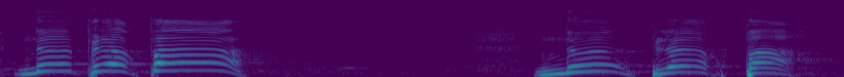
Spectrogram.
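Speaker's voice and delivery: Jesus's drawn-out ringing reassurance; tender loud command. Acted. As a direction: proclaim it slowly, twice. Jesus answering the believer.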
